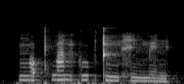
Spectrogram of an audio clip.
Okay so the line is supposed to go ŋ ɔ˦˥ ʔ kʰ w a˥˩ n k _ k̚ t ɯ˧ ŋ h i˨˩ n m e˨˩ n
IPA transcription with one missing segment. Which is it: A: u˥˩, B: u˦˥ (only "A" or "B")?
A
